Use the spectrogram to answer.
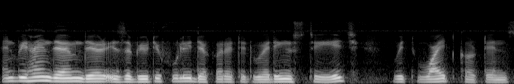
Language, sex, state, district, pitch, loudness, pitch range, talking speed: English, male, Mizoram, Aizawl, 125 Hz, -16 LUFS, 120-145 Hz, 150 wpm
